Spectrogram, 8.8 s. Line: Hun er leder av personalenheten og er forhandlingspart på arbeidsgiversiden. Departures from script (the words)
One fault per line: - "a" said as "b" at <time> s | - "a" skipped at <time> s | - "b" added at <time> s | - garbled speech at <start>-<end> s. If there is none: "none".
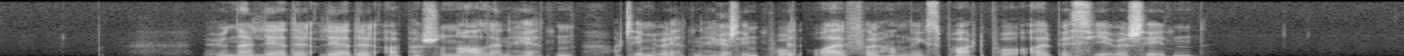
- "leder" added at 2.0 s
- garbled speech at 3.8-5.0 s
